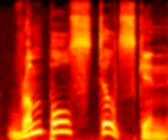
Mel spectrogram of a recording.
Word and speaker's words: Rumpelstiltskin: And his name is, I've got to pronounce this right, Rumpelstiltskin. Is that how you pronounce it? Rumpelstiltskin? – Got it. Yes. Got it exactly.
